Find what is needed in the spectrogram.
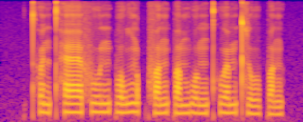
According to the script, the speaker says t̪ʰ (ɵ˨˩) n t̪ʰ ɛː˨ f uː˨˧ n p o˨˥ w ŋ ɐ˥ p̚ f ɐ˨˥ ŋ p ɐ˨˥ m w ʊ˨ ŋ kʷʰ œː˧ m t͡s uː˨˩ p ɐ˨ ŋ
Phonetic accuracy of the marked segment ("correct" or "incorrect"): correct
